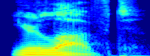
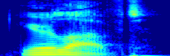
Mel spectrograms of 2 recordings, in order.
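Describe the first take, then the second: First: Low, gentle and kind; tender reassurance. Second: The same words, much softer, almost a hush; softer, hushed reassurance. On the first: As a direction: reassure someone who is hurting. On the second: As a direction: let "You're loved" fade into a gentle hush. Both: Acted. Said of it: "mercy comes in and goes".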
